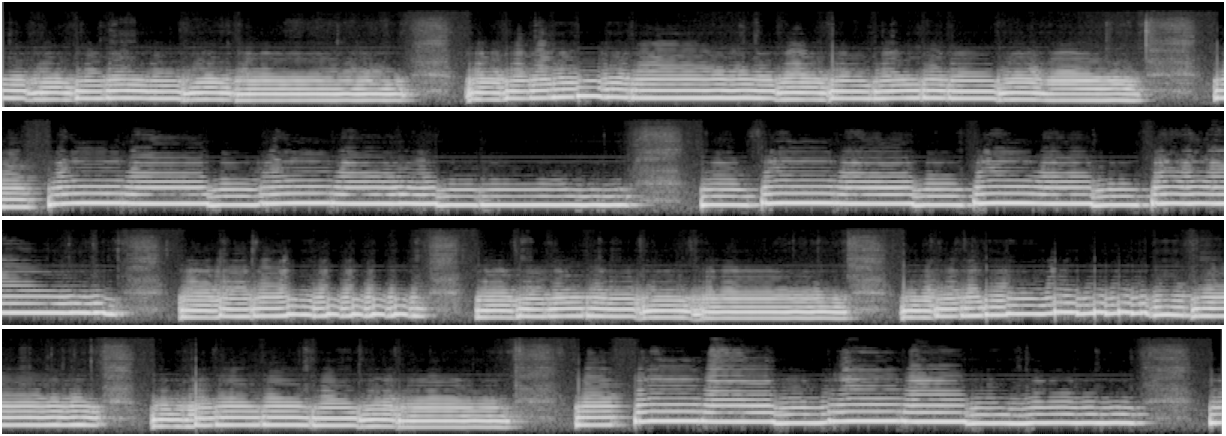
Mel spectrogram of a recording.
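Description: Trombone played loud through a Softone practice mute stretched over the bell to seal it, which seems to work as a practice mute. The melody comes in phrases of a few seconds with short breaks between them and a few sliding glides.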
